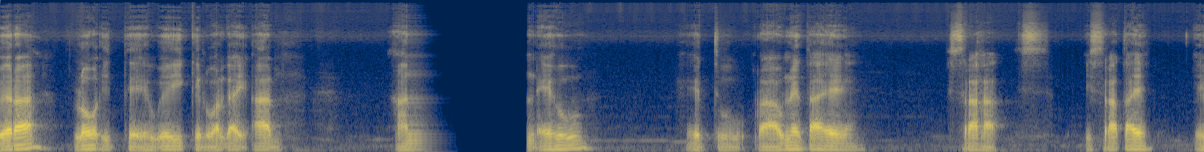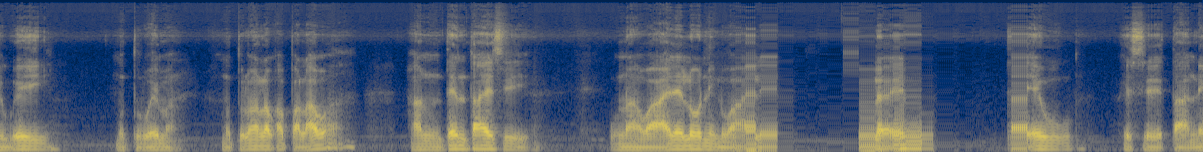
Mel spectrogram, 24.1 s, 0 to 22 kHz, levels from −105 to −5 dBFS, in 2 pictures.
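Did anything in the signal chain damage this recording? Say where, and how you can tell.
Yes. At the network stage, a call audio freeze runs from 4.09 to 5.29 s: the last sound is held as a fading buzz that goes silent for about 0.86 s, likely because packets stalled and the jitter buffer emptied. Unlike a dropout, the speech resumes exactly where it stopped, with nothing lost.

In the jitter buffer, a speed-up runs from 10.49 to 12.54 s. The speech plays at 157% speed at unchanged pitch, because the receiver is trimming tiny pitch-period slices, roughly a second in total, to shed excess delay. The steady pitch rules out a sample-rate mismatch.

At the driver or buffer stage, robotic sound from repeated short buffers runs from 19.37 to 22.31 s. A rigid, metallic 50 Hz buzz follows the speech loosely. That fits a 20 ms chunk being replayed for roughly two-thirds of the time, likely because fresh audio arrived too seldom. 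Codec artefacts would not impose a fixed pitch like this.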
